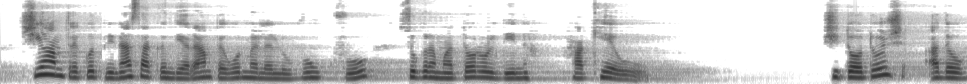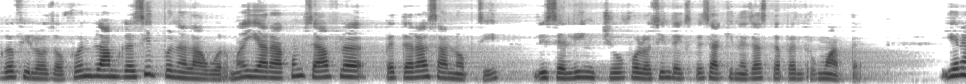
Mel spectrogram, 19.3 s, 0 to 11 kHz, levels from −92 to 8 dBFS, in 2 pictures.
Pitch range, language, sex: 155-210 Hz, Romanian, female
